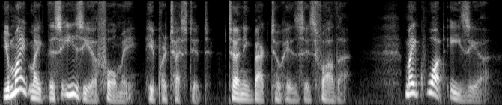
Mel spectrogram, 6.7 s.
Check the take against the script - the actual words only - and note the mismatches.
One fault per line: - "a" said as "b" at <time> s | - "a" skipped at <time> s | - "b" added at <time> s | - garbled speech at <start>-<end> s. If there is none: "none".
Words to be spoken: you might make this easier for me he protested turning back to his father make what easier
- "his" added at 4.0 s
